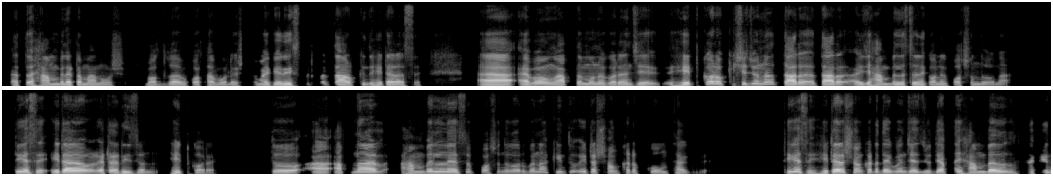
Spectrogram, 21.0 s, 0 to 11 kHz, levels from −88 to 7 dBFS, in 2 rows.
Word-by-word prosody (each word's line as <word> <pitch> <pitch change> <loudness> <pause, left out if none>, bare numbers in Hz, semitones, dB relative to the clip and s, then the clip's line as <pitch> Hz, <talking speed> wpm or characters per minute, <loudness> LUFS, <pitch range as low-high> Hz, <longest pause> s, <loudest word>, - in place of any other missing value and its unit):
এতো 150 - -6
হাম্বেল 140 +3 -2
একটা 145 - -1
মানুষ, 120 -1 -6 0.4
ভদ্রভাবে 130 +2 -3
কথা 130 0 -5
বলে, 115 -1 -6 0.2
সবাইকে 130 +2 -2
রেসপেক্ট 135 - -2
করে। - - -13
তারও 140 0 +6
কিন্তু 150 -3 -7
হেটার 130 -1 +1
আছে। - - -21 0.7
আ - - +3 0.4
এবং 180 +3 +2 0.2
আপনারা 160 +3 -7
মনে 155 0 -2
করেন 155 0 0
যে 150 - +1 0.3
এ - - -7
হেট 160 +2 +4
করো 200 -1 +6
কিসের 195 +2 -4
জন্য? 195 +2 0 0.2
তার, 160 0 +8 0.2
তার, 155 -1 +7 0.2
এইযে 155 +1 0
হাম্বলনেস 150 +2 -2
টা 160 - -1
নাকি 145 -1 -5
অনেকে 140 -2 -9
পছন্দও 135 -5 -10
না। - - -13 0.6
ঠিক 165 - +2
আছে? 155 -5 -2 0.2
এটাও 175 0 +8 0.2
একটা 170 -1 +1
রিজন 135 -5 -4 0.3
হেট 135 - -1
করে। - - -7 0.6
তো 170 - -3 0.4
আ - - +3 0.2
আপনার 195 +2 +2 0.3
হাম্বলনেস 185 +4 +1
ও - - -16
পছন্দ 175 +1 -10
করবে 175 +1 -8
না। - - -4
কিন্তু 190 +1 -8
এটার 185 0 -4
সংখ্যাটা 165 0 -7
কম 160 -3 -7
থাকবে। 105 -2 -9 0.8
ঠিক 175 - +3
আছে? 145 - -8
হেটারের 180 +5 +6
সংখ্যাটা 185 +1 -3
দেখবেন 175 0 -1
যে - - +2
যদি 155 +3 -4
আপনি 180 +1 -8
হাম্বল 160 +4 +4 0.3
থাকেন, 140 +1 -7
155 Hz, 185 wpm, -23 LUFS, 140-175 Hz, 0.8 s, তার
